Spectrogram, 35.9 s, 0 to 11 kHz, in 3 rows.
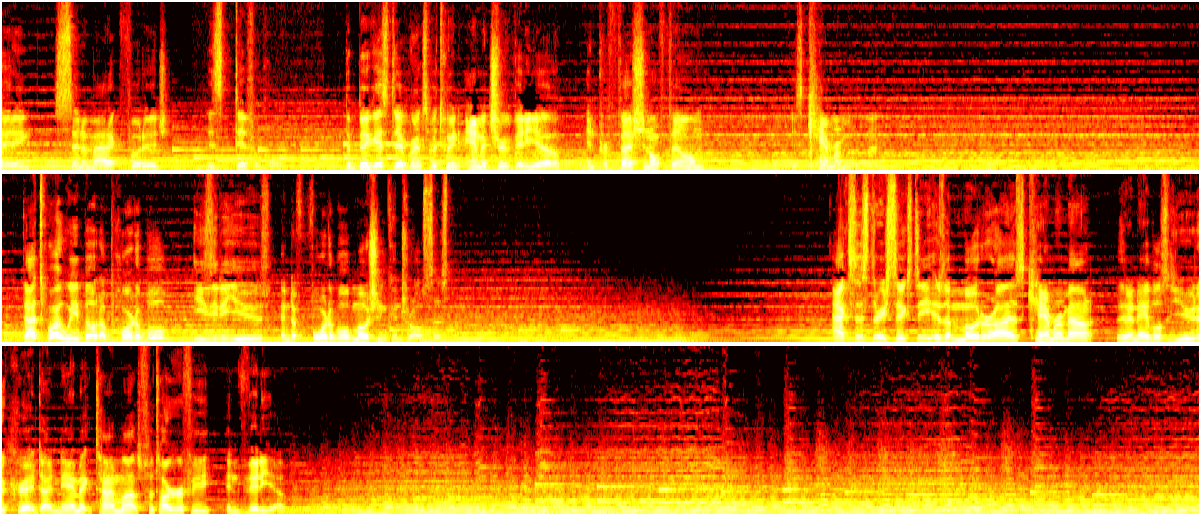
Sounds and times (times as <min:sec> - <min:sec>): Speech: 0:00.0 - 0:02.8, 0:03.4 - 0:07.1, 0:07.9 - 0:08.8, 0:12.2 - 0:16.5, 0:20.3 - 0:26.8
Music: 0:00.0 - 0:35.9.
